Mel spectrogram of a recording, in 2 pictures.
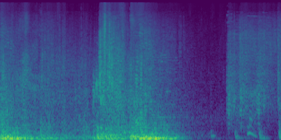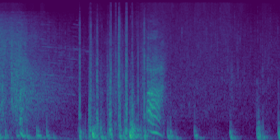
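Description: A Depulso spell cast in the Hogwarts Legacy video game: a loud, deep rumbling burst for about three seconds, followed by softer scattered thuds, clicks and ticks, with no talking.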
